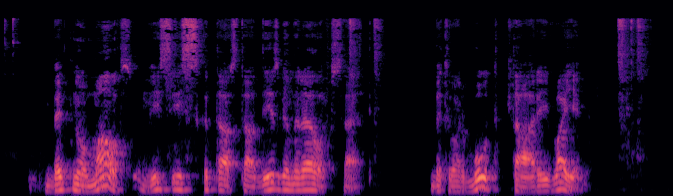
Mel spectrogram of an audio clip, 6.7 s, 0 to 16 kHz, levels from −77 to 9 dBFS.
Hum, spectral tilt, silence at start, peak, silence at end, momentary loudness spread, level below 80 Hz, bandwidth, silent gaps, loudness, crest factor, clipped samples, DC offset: none; -5 dB/octave; 0.1 s; -6 dBFS; 0.3 s; 13 LU; -60 dBFS; 11.5 kHz; none; -24 LUFS; 18 dB; under 0.1%; under 0.1%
